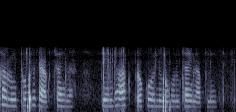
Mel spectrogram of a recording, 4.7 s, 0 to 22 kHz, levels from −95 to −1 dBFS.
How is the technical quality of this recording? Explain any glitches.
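The quality is poor: the speech is narrowband and codec-damaged throughout, with two bursts of decoder corruption and one scratchy disturbance.

Throughout, a GSM full-rate codec, consistent with 13 kbps, limits the line to 300 Hz–3.6 kHz. The coarse pulse excitation adds a constant buzzy roughness that is steady rather than intermittent.

From 0.34 to 0.64 s and from 3.26 to 3.42 s, GSM bit errors corrupt the decoder's filter, pitch and gain parameters, so the speech itself breaks into squawks and gargling.

From 2.04 to 2.51 s, dense uneven rustling sits nearly as loud as the speech, likely cable scratch noise from a worn contact. It is added noise layered over the speech, unlike the distorted speech of bit errors.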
